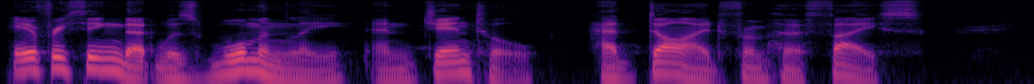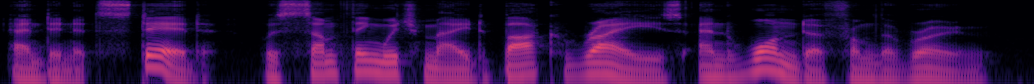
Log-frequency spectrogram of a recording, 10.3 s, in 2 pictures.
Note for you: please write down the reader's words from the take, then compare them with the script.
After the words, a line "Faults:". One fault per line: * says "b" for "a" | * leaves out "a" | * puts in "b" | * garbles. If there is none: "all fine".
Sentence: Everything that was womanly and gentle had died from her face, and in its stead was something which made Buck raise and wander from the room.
Everything that was womanly and gentle had died from her face, and in its stead was something which made Buck raise and wander from the room.
Faults:
all fine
